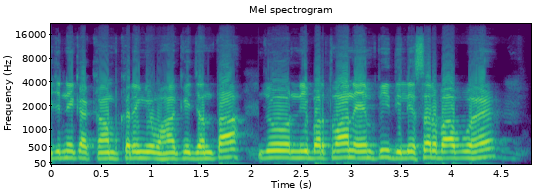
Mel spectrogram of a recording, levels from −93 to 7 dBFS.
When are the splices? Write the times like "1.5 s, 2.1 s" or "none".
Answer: 2.0 s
